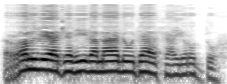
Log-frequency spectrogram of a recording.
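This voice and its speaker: An actor playing a troubled, resigned warrior prince in a solemn folk epic drama. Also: male voice, a little high, expressive, fairly quick, dark tone.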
